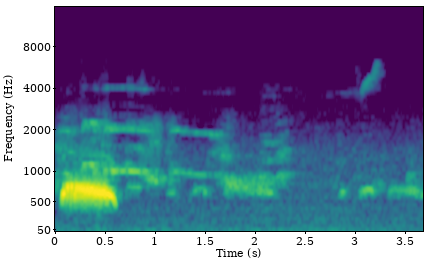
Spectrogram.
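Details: Decoy recording of a spotted dove meant to attract other doves: one loud, low, throbbing coo, followed by faint trailing coos and a thin, high whistle-like tone.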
